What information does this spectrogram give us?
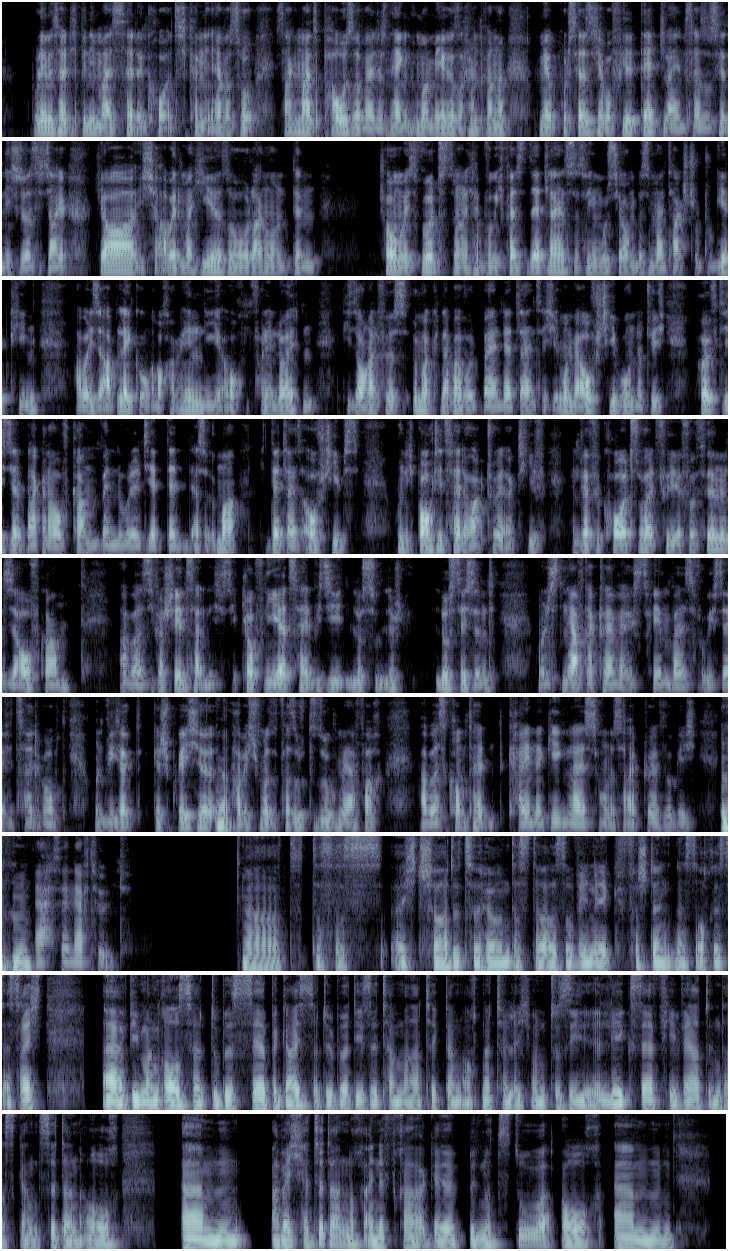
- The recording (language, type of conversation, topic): German, advice, Wie kann ich Ablenkungen reduzieren, wenn ich mich lange auf eine Aufgabe konzentrieren muss?
- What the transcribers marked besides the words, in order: in English: "Fulfillment"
